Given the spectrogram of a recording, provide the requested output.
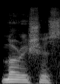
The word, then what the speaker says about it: Mauritius: de mauri de sioux ce qu'on prononce mauritius à la britannique désormais les trois masques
